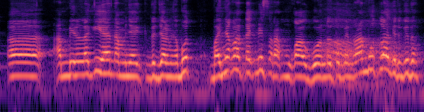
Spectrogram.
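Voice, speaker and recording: A young woman, an actress telling animated stories in casual chat, laughing and swearing freely. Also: medium pitch, fast talker. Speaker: actress and social media personality.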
